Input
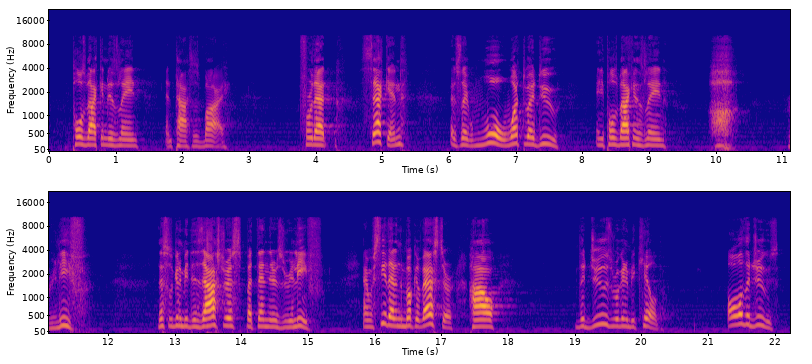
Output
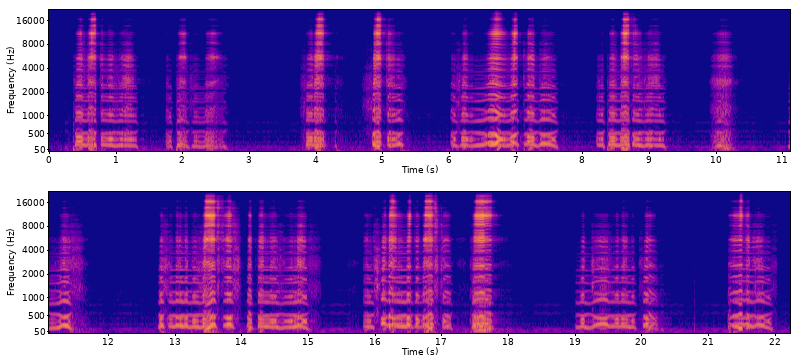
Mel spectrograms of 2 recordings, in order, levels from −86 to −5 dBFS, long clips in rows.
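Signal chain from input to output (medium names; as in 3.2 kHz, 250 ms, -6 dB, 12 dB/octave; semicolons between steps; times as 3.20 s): bit-reversed sample order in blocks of 64 samples; level-controlled noise filter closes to 2.2 kHz, open at -20.5 dBFS; trim +4 dB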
